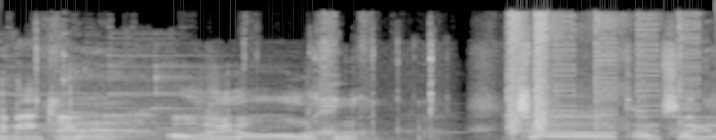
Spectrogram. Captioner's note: tsk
